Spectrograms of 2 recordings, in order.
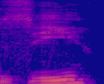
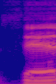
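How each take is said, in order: First: The letter is said the American way. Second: The letter is said the non-American way. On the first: "but I know Americans say Z" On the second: "I'm going to say uh"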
